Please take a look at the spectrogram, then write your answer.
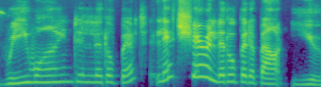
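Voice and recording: Her pitch is fairly high with big swings, and her tone is fairly bright. The woman keeps a moderate pace, and the sound is dry and close with no echo.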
